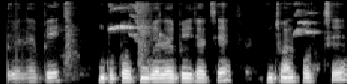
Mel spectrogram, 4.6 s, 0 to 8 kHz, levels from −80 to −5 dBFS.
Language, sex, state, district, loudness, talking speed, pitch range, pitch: Bengali, male, West Bengal, Jhargram, -18 LUFS, 140 wpm, 115-125 Hz, 120 Hz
